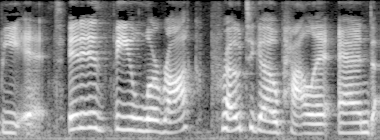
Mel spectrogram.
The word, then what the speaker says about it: LORAC: brand is actually pronounced lorac and not lorac I met a girl that does work for lorac and she said that the name is pronounced lorac because it's actually the creator's name backwards so Carol and backwards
